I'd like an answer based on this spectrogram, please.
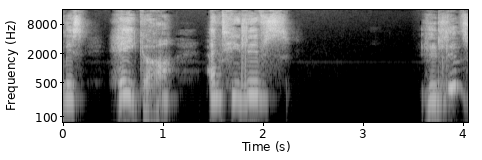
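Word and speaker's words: Haigha: happy his name is Hagar he pronounced it to rhyme with mayor I love my love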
